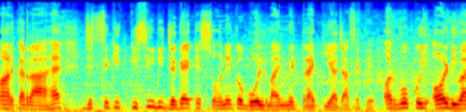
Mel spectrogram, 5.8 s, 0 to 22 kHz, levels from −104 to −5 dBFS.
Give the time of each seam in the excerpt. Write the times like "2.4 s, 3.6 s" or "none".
none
